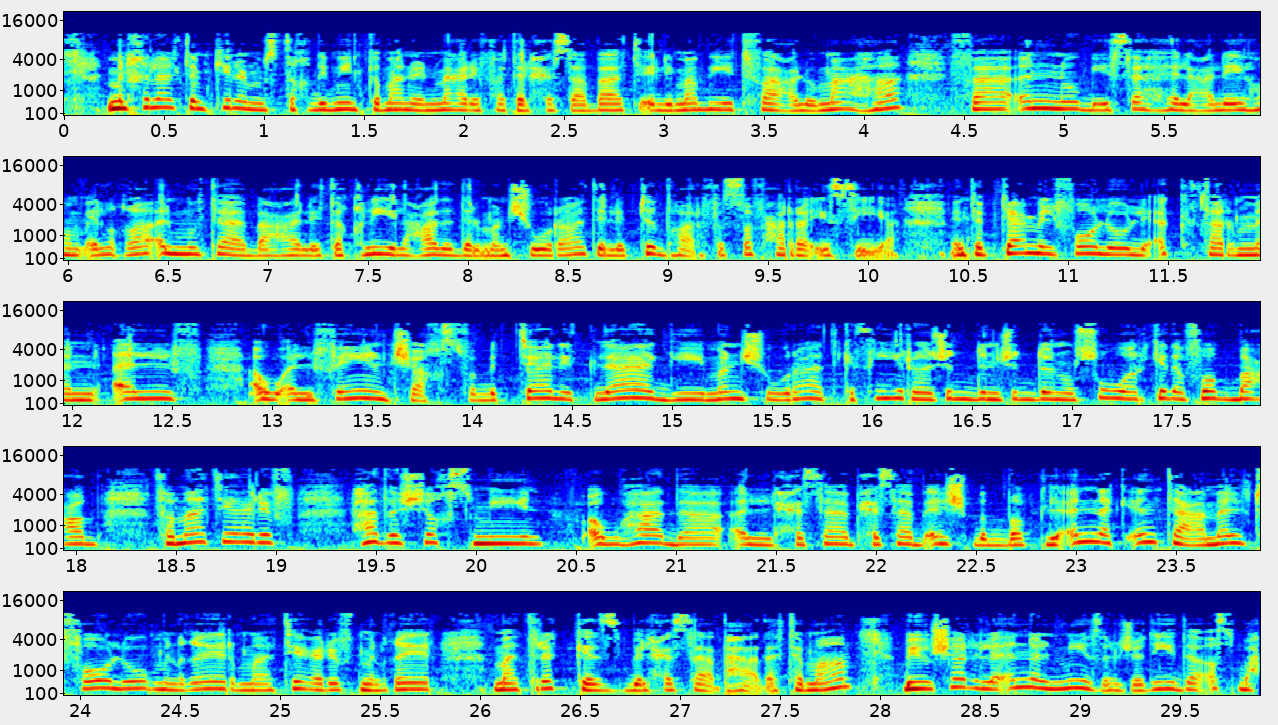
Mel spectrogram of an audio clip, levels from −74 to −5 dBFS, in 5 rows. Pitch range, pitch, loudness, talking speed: 205-245 Hz, 220 Hz, -18 LUFS, 155 wpm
